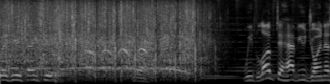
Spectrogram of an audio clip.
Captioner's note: audience cheering and applauding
